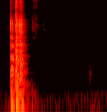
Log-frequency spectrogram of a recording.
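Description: A short clatter about a quarter second in, as a tool such as scissors is set down on a cutting mat, followed by near silence.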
